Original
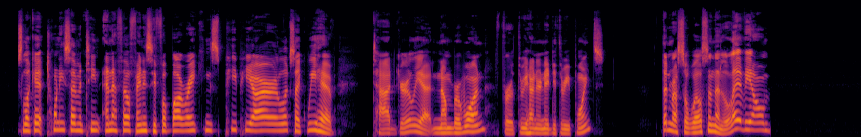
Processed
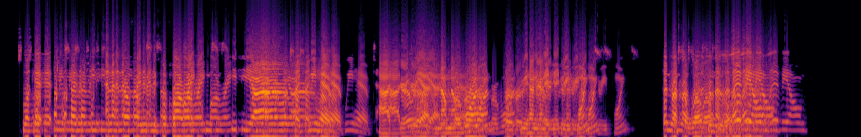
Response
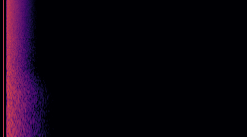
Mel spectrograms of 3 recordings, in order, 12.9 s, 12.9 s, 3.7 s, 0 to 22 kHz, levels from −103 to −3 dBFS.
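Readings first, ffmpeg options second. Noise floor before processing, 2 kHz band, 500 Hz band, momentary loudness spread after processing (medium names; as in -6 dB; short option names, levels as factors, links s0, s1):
under -85 dBFS, +1.5 dB, 0.0 dB, 11 LU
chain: -filter_complex "[0:a]bandreject=f=60:t=h:w=6,bandreject=f=120:t=h:w=6,bandreject=f=180:t=h:w=6,bandreject=f=240:t=h:w=6,bandreject=f=300:t=h:w=6,bandreject=f=360:t=h:w=6,bandreject=f=420:t=h:w=6,acrossover=split=3100[s0][s1];[s0]lowshelf=f=65:g=-9.5[s2];[s1]acompressor=threshold=0.00251:ratio=4[s3];[s2][s3]amix=inputs=2:normalize=0,aeval=exprs='sgn(val(0))*max(abs(val(0))-0.00141,0)':c=same,afftdn=nr=28:nf=-46,acrossover=split=310|3000[s4][s5][s6];[s4]acompressor=threshold=0.00501:ratio=5[s7];[s7][s5][s6]amix=inputs=3:normalize=0,aecho=1:1:96|149|555:0.1|0.596|0.251,aeval=exprs='clip(val(0),-1,0.0106)':c=same,adynamicequalizer=threshold=0.00178:dfrequency=1300:dqfactor=5.9:tfrequency=1300:tqfactor=5.9:attack=5:release=100:ratio=0.375:range=3.5:mode=boostabove:tftype=bell,volume=1.41"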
